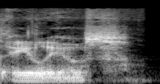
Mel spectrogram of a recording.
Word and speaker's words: Aiolos: I just pronounced it Aiolos or Aiolos. See, I can't pronounce it when I'm looking at it. – I think it's Aiolos. – A-I-O-L-O-S. Aiolos.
